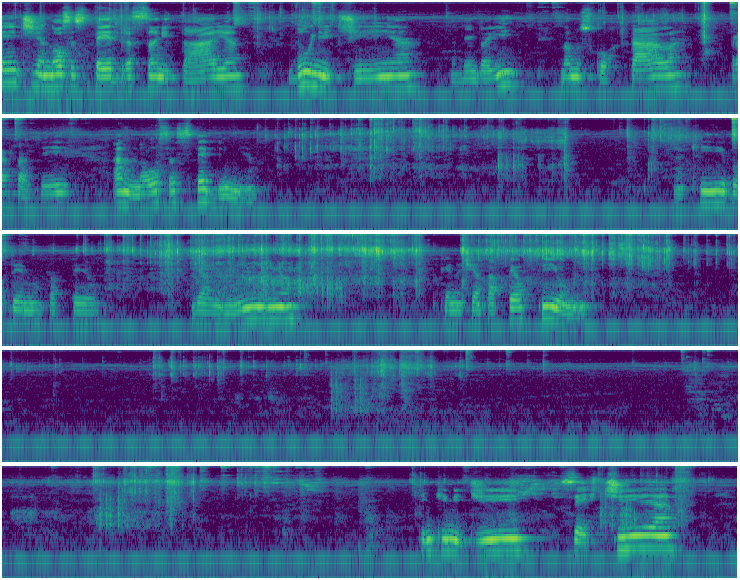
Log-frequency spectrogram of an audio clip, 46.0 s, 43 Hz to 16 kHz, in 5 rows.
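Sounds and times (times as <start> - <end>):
steady low hum: 0.0 - 45.9
foil crinkling: 12.4 - 16.4, 17.0 - 17.9, 18.8 - 28.0, 29.4 - 33.4, 37.8 - 40.6.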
